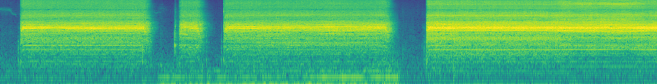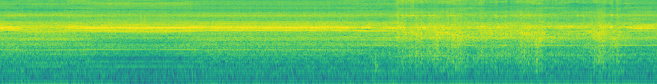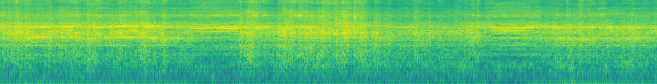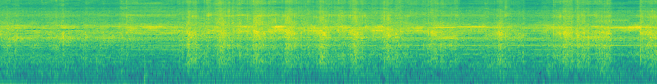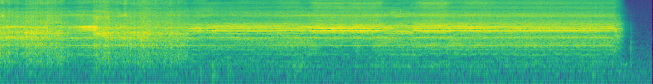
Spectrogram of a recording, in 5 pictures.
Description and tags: Shaver, Cheap Rotary shaver, In hand and in use.
Chin, Beard, Rotary, Buzzing, Clipper, Clean, arm-pit, Buzz, Hair, Battery-Operated, Hum, Shave, Legs, Electric, Hair-cut, Stubble, Shaver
